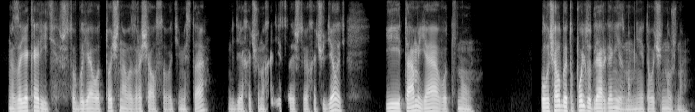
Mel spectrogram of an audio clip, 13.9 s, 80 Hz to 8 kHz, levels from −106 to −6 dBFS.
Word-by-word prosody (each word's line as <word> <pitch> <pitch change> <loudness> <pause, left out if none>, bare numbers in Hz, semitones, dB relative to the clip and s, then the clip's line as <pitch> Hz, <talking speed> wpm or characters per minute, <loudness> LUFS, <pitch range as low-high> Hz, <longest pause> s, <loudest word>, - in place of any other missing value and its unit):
заякорить, 100 -2 +2
чтобы 90 0 -4
я 95 +1 +2
вот 90 -1 -1
точно 100 -2 -1
возвращался 85 -2 -4
в 80 - -9
эти 80 +1 -10
места, 90 - -4 0.4
где 85 0 -4
хочу 85 0 -9
находиться 85 +2 -8
и 85 - -2
что 85 +1 -7
я 85 - -4
хочу 85 +2 -9
делать. 120 +5 +1 0.8
И 100 +1 +4
там 105 +6 +4
я 105 0 +3
вот, 90 0 -6
ну 85 -3 -4 1.3
Получал 110 +5 +6
бы 120 - +6
эту 110 -2 0
пользу 120 0 +4
для 100 +1 +5
организма. 95 -6 0
Мне 85 +3 -4
это 90 +1 -7
очень 90 +1 -4
нужно. 80 -2 -8
90 Hz, 140 wpm, -22 LUFS, 85-105 Hz, 1.3 s, Получал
